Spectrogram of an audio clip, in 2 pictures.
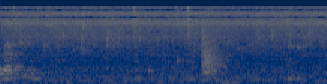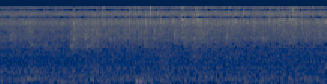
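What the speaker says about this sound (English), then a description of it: "I like to wash my hands." Hands being washed under a running tap while making Liberian-style rice bread. A steady splash of flowing water runs throughout with a few louder bursts, close and moderately quiet, and no one speaks.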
